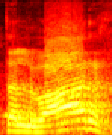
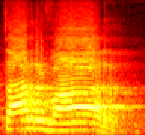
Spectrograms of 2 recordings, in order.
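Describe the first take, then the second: First: The middle consonant is an L sound. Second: The middle consonant is an R sound. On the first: The speaker calls it wrong. "लेकिन तलवार गलत है" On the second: The speaker calls it right. "तलवार की बजाय लफ्ज है तरवार"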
